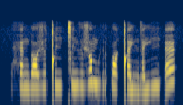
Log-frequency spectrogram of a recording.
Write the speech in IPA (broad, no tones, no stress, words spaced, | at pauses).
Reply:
hændɒːʒəǃiː ǀinzɨʒɒmbɨr pɒːǃæjndæ jiːʔæ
